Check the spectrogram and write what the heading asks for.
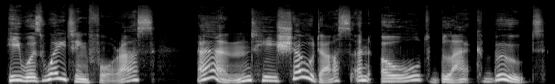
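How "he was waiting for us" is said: ordinary delivery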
